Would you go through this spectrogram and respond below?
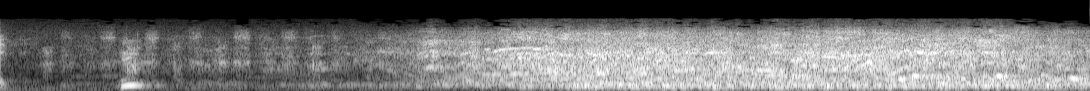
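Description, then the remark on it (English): A large dog pants heavily, its quick breaths starting in short bursts and then swelling into a loud, steady, rapid huffing. “What a big dog.”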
